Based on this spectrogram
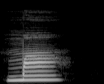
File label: "maañ", Apatani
